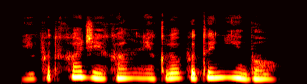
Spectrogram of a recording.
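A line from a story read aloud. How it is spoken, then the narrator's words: Whisper. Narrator (Russian): шепнула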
